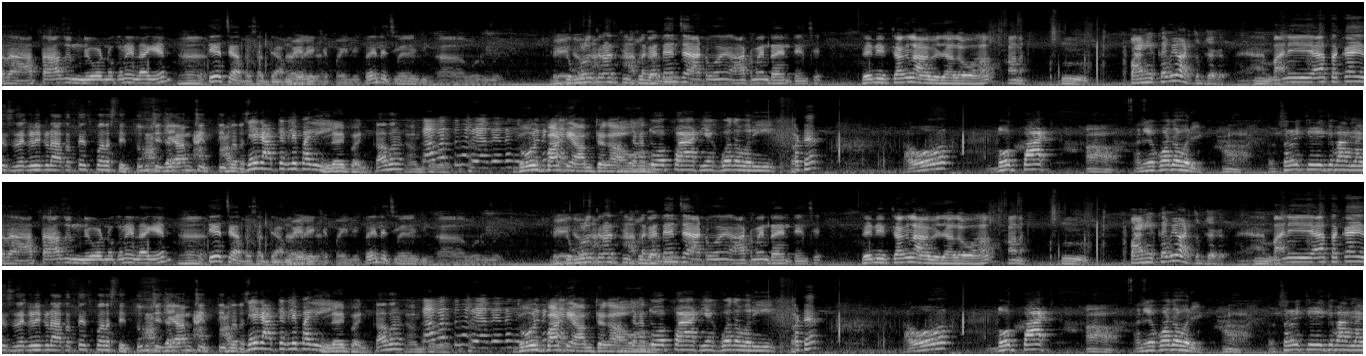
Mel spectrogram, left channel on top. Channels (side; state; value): both; identical; correlation 1.00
